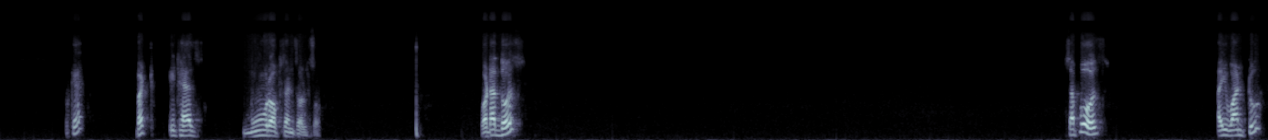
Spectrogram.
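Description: A young man speaks calmly through a microphone, in short phrases with long pauses.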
